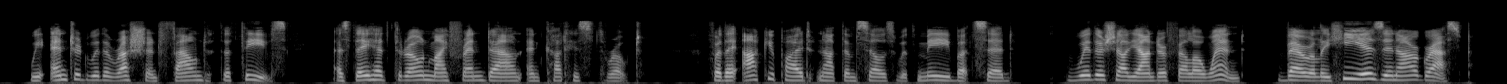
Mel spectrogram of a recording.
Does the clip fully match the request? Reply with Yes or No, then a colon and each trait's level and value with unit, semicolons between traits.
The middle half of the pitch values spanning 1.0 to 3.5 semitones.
Yes: narrow, 2.6 semitones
